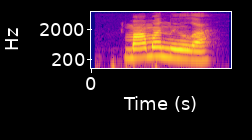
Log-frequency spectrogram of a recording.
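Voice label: "мама-ныла" Komi, female; kpv audio dict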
